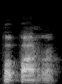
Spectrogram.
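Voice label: "tick", Catalan; gcompris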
